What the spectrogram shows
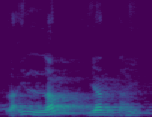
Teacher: Tetapi dibaca la illam yantahi. Jadi seakan-akan nun sukunnya ini hilang atau tidak dibaca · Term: idgham bila gunnah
